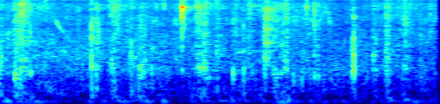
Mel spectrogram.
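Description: Horse hooves clip-clopping on a stony dirt track, a quick run of uneven hoof strikes.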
